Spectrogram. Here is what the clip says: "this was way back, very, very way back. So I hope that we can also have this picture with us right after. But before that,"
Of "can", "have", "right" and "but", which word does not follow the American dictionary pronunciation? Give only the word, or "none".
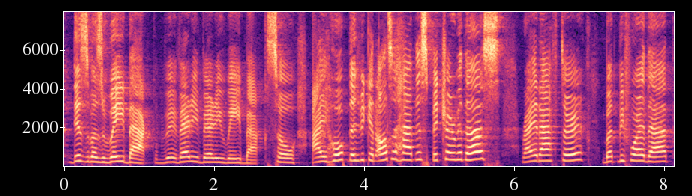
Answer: none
